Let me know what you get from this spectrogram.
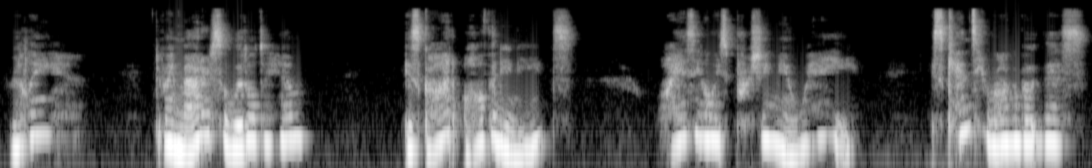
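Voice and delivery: soft whispered doubts to herself; inner thoughts whispered. A narrator's reading. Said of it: "she pondered".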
